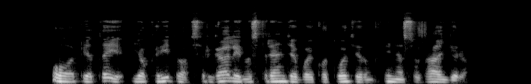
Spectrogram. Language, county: Lithuanian, Alytus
